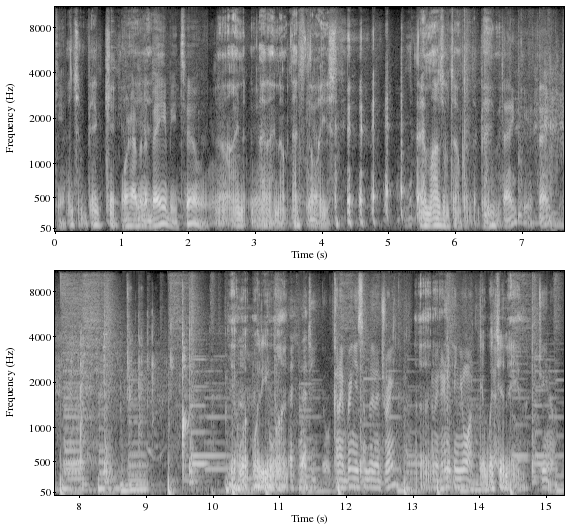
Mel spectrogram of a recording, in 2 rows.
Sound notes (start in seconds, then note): 4.0 laughing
